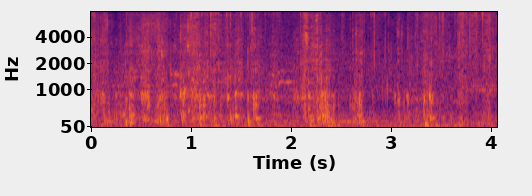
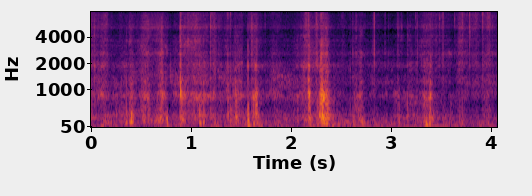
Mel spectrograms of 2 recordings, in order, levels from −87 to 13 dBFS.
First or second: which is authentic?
first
